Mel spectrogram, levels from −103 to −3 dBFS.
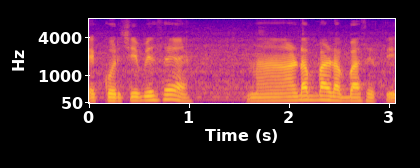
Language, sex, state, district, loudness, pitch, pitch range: Hindi, male, Maharashtra, Gondia, -18 LUFS, 125 Hz, 120-145 Hz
